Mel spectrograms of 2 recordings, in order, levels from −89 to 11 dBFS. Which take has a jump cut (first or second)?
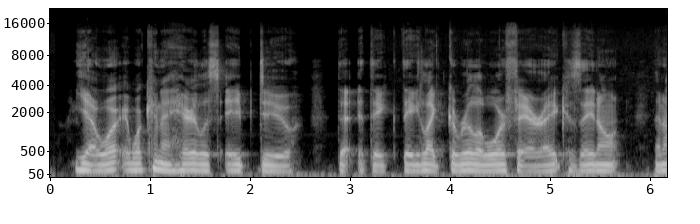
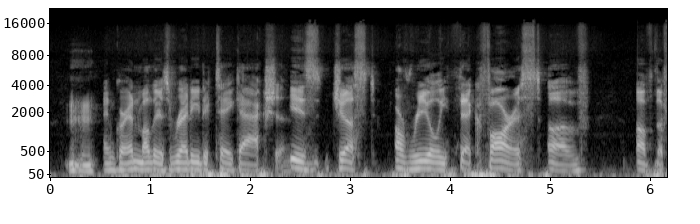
second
